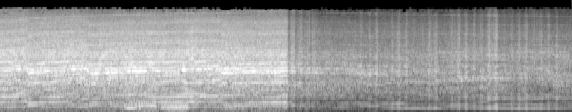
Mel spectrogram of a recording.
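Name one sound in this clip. A racing car engine screams at high revs, its pitch stepping up through the gears before dropping to a quieter, lower drone.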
